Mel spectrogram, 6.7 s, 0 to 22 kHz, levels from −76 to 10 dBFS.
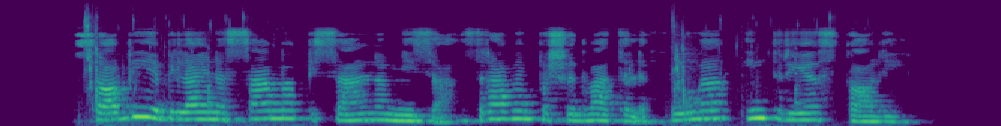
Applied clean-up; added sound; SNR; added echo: neural mask model RNNoise.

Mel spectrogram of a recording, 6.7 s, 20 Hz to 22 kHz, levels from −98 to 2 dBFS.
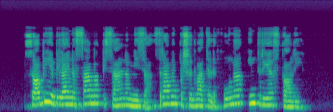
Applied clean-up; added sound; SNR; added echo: none; none; none; none.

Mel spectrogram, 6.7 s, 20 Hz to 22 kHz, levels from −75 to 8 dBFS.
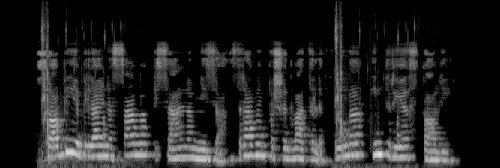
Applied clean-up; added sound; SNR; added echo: classical method Wiener filter.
